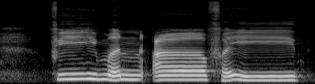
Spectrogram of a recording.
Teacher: यहाँ पे जज़म वाला नून है और आगे हरूफ़े हल्की में से आइन आ गया है, यहाँ हम गुन्ना नहीं करेंगे।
